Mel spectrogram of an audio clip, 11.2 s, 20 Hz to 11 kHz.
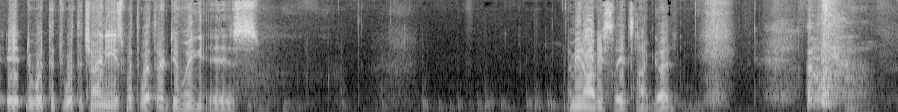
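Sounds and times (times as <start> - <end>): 
speech: 0.0 - 3.3, 7.1 - 9.1
forceful sneeze with sharp intake of breath: 10.1 - 11.0.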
